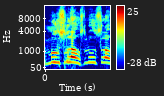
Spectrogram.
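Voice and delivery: loud, high warning command; officer yelling a tense warning; retold shouted order. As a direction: shout it like you're covering a suspect. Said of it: "So he's like".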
